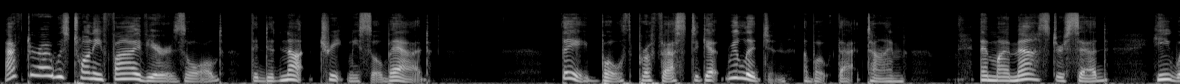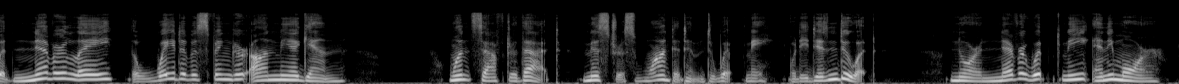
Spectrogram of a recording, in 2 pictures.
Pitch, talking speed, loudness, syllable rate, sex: 190 Hz, 150 wpm, -20 LUFS, 4.2 syllables/s, female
